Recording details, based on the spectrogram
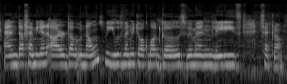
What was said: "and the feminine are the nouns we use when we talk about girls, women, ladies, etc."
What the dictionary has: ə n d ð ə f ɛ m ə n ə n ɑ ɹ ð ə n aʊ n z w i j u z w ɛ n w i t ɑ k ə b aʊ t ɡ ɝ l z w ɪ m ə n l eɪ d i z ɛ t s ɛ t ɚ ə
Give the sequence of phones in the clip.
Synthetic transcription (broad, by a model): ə n d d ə f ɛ m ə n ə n ɑ ɹ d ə n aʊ n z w i j u z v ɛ n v i t ɑ k ə b aʊ t ɡ ɝ l z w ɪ m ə n l eɪ d i z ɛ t s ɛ t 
